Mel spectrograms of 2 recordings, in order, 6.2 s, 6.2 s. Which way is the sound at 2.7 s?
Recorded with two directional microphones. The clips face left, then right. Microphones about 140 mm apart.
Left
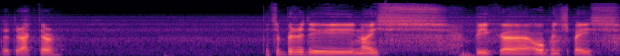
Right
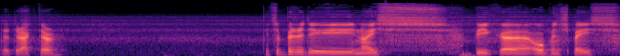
15° left (ahead or behind).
